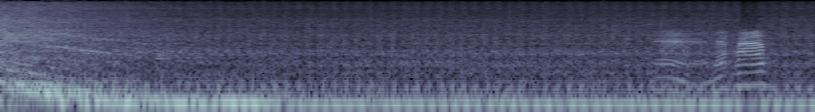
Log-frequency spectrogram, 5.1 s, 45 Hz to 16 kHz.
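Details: Kawasaki Z300 twin in neutral, started after a spark plug change: a brief blip after start-up, then a low, steady, even beat with no knocks or rattles; running fine.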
